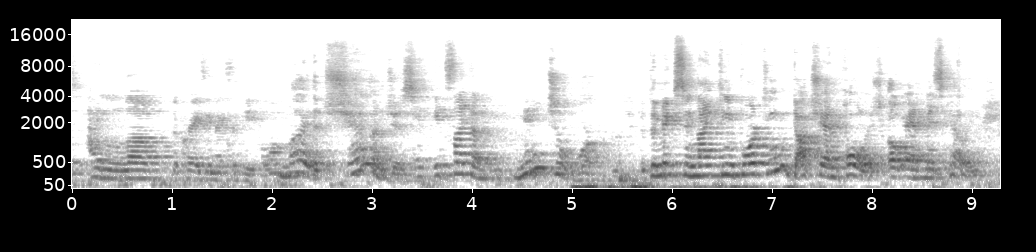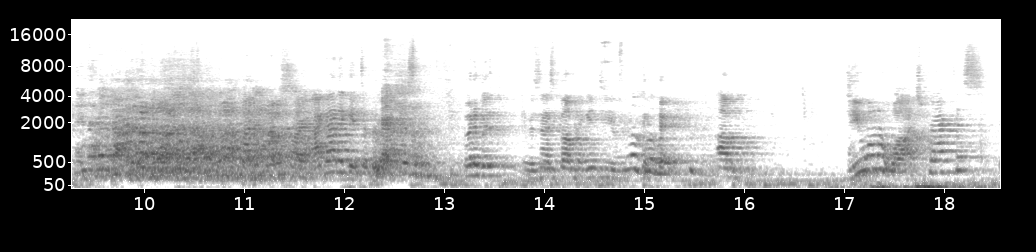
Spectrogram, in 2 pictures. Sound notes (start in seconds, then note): 9.3 audience laughing; 15.3 both chuckling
